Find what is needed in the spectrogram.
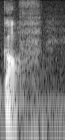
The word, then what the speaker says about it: golf: John Betjeman pronounces this game goff, feeling that the L is entirely superfluous, and I agree with our best poet.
